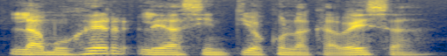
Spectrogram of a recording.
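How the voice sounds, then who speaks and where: A man's voice: on the low side, moderate pace, dry recording. A man reading scripted narration for a radio drama in a dramatic storytelling manner.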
